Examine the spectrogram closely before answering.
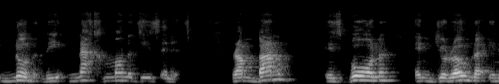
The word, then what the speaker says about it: Ramban: The stress, when we say Rambam, we do the stress at the first half, Ram, that's right, and Ramban, you do the stress on the second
